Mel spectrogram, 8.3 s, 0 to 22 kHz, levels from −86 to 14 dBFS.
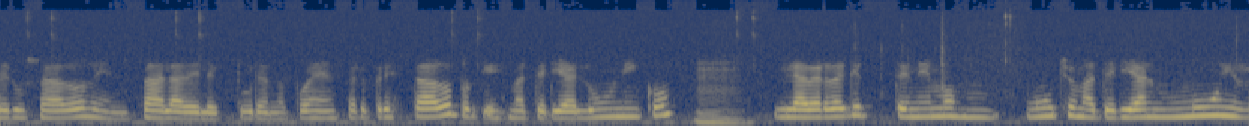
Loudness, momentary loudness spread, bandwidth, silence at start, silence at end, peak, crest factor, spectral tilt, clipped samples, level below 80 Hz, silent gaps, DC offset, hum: -23 LUFS; 9 LU; over 20 kHz; 0 s; 0 s; -6 dBFS; 16 dB; -6 dB/octave; under 0.1%; -56 dBFS; none; under 0.1%; none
